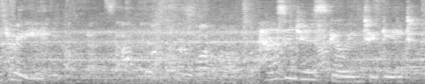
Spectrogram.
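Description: Speech: several voices talking in a crowded automated people-mover car, over the train's low running rumble.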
